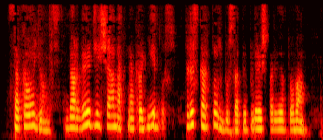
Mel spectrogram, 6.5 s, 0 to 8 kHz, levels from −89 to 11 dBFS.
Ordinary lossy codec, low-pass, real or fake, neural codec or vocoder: MP3, 32 kbps; 7.2 kHz; fake; codec, 16 kHz in and 24 kHz out, 0.6 kbps, FireRedTTS-2 codec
